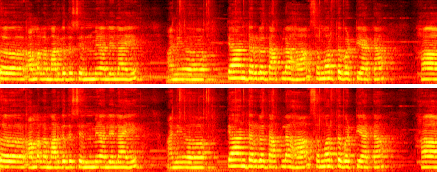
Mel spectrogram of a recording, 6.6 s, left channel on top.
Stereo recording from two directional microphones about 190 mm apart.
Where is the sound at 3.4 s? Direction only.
15° right (ahead or behind).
